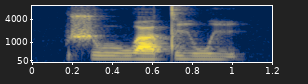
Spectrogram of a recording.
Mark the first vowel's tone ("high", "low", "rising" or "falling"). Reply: low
